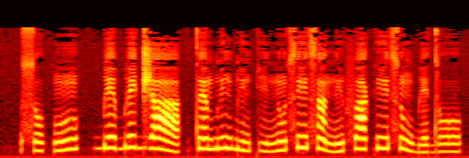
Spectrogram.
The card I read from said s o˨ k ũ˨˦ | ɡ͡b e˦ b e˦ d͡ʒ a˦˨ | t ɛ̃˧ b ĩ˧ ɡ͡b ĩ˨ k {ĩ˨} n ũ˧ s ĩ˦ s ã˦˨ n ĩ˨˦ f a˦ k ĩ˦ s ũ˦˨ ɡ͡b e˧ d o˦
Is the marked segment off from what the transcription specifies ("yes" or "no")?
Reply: yes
